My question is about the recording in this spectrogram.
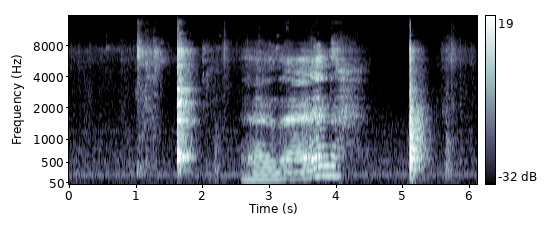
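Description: Kitchen utensils clattering on a worktop, with two sharp knocks, one about a second and a half in and one near the end, as a metal box grater and a block of cheese are fetched. Between the knocks a man hums one wordless note that rises in pitch.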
